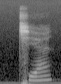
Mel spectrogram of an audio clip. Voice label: "qian2", chinese pinyin

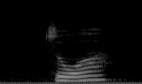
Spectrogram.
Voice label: "zuo2", chinese pinyin

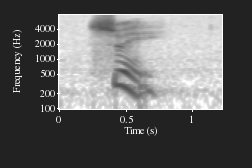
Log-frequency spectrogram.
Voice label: "sui4", chinese pinyin

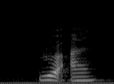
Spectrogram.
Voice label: "ruan3", chinese pinyin

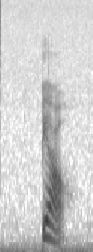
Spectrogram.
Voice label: "biao4", Chinese pinyin

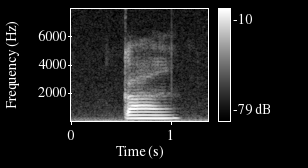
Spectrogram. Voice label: "gan1", chinese pinyin

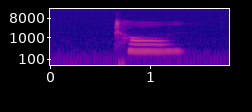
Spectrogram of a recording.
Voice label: "chong1", Chinese pinyin

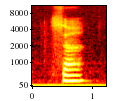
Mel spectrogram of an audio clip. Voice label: "san1", chinese pinyin

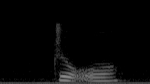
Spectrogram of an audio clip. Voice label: "zhu3", chinese pinyin

